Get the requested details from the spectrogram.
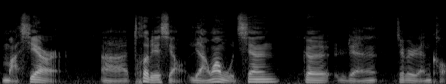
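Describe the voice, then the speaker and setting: The recording of this man is very clean, with total silence behind him. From Texas. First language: English (speaking Chinese). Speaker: podcast editor and translator. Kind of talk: casual chat.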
